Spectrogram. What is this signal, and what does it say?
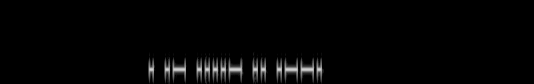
Morse code, heard as a keyed tone, about 31 wpm, 700 Hz. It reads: EA4IP
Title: DXCC-100 Call Signs - 5 Characters - 30wpm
